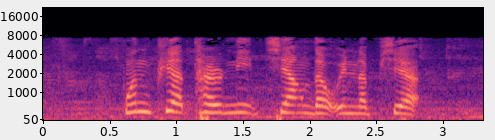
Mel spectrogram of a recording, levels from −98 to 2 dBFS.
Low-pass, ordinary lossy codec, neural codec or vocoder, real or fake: 7.2 kHz; Opus, 64 kbps; none; real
